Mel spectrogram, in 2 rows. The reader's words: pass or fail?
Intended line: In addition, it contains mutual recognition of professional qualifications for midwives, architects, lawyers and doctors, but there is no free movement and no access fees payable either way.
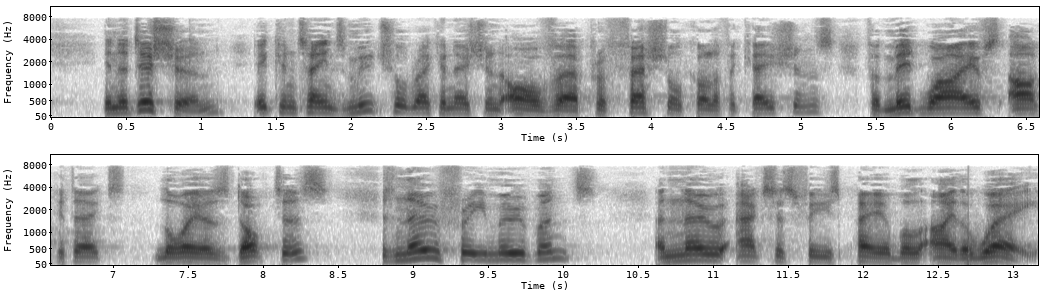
fail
